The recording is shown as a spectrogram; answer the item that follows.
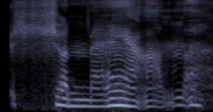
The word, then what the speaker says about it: Shanann: It's Shanann.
